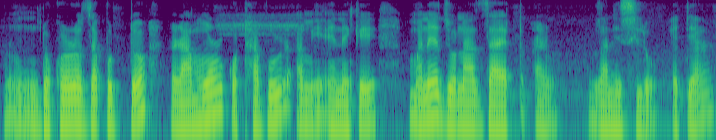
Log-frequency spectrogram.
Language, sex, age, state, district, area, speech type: Assamese, female, 60+, Assam, Dibrugarh, rural, spontaneous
